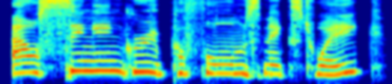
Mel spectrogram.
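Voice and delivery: high-pitched, drawn-out call across a room; mild shout. A narrator's reading. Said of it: "Lucy shouted".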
